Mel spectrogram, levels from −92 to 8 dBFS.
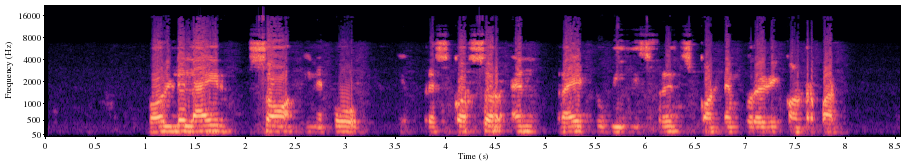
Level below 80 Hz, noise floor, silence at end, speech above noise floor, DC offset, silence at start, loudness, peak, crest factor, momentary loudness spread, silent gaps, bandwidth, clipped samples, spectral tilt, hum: -54 dBFS; -58 dBFS; 0.65 s; 47 dB; under 0.1%; 1.05 s; -11 LUFS; 0 dBFS; 12 dB; 8 LU; none; 16 kHz; under 0.1%; -3.5 dB/octave; none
